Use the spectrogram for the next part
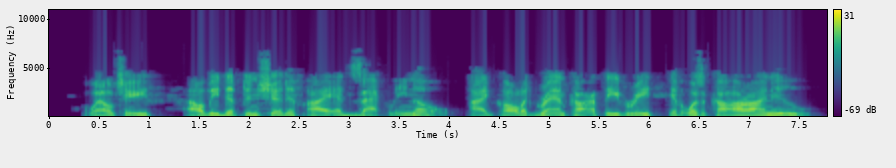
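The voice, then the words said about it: Deep, satiric Maine accent. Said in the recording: “that deep and somehow satiric Maine accent that turned a simple word like barn into something that sounded almost like a bray of laughter”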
